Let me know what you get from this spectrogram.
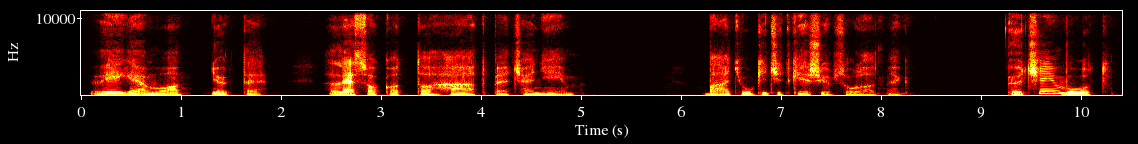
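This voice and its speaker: Husky guy telling an old family story, dry and matter-of-fact, no room sound. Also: medium pitch, darkish tone, no room sound. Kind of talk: recited childhood memoir.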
